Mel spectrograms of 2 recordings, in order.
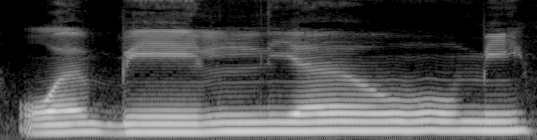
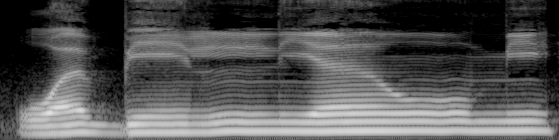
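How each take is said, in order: Both takes have the same delivery.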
